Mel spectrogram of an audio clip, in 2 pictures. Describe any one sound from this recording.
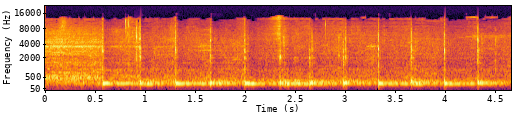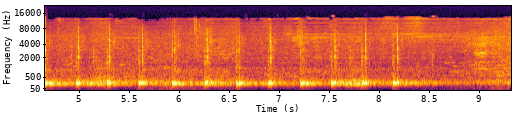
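A large drum beats in a steady, strong rhythm outdoors.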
